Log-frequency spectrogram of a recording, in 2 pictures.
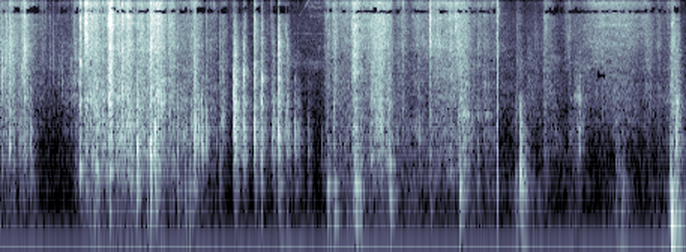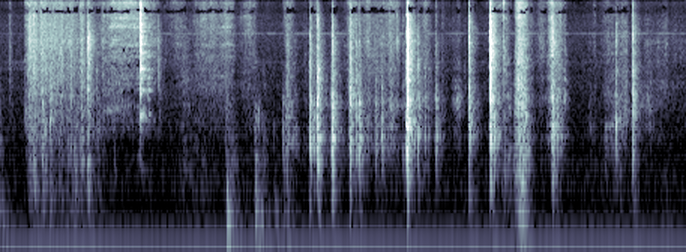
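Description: Cardboard shipping box and its inserts rustling and scraping as they are handled, then scattered clicks and knocks of hard parts being picked up and set down on a rubber bench mat, with one heavier thump about nine seconds in.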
